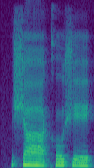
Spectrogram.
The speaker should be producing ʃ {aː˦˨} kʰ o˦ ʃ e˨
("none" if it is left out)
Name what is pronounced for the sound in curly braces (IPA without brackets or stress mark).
aː˦˨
